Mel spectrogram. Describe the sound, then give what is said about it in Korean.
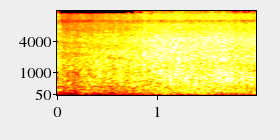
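Large waves wash and roar continuously against a breakwater, throwing up spray and at times washing seawater over it; a dense hiss of surf that swells slightly louder toward the end, with no voices present. “간혹 큰 파도가 방파제를 때리면 물보라를 일으키며 바닷물이 넘어오기도 했어요.”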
